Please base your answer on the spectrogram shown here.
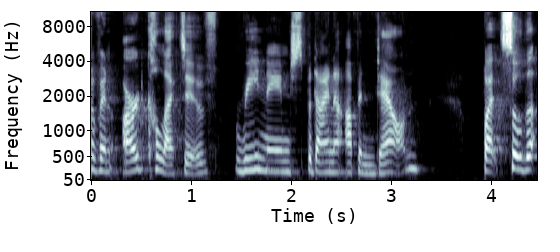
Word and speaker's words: Spadina: any sense to anybody why we say Spadina instead of Spadina. But Spadina is correct.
